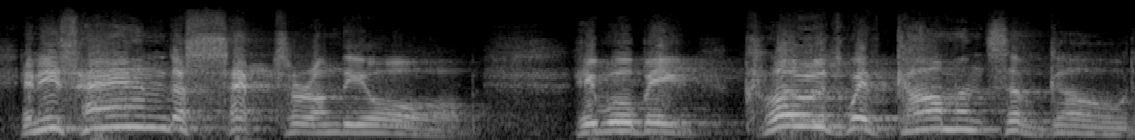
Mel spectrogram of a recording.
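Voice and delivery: loud, high, ringing pulpit oratory; full-force preaching. Real, not acted. Preacher proclaiming Christ's return in glory, at full force.

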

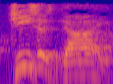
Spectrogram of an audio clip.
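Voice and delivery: usual speaking voice

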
